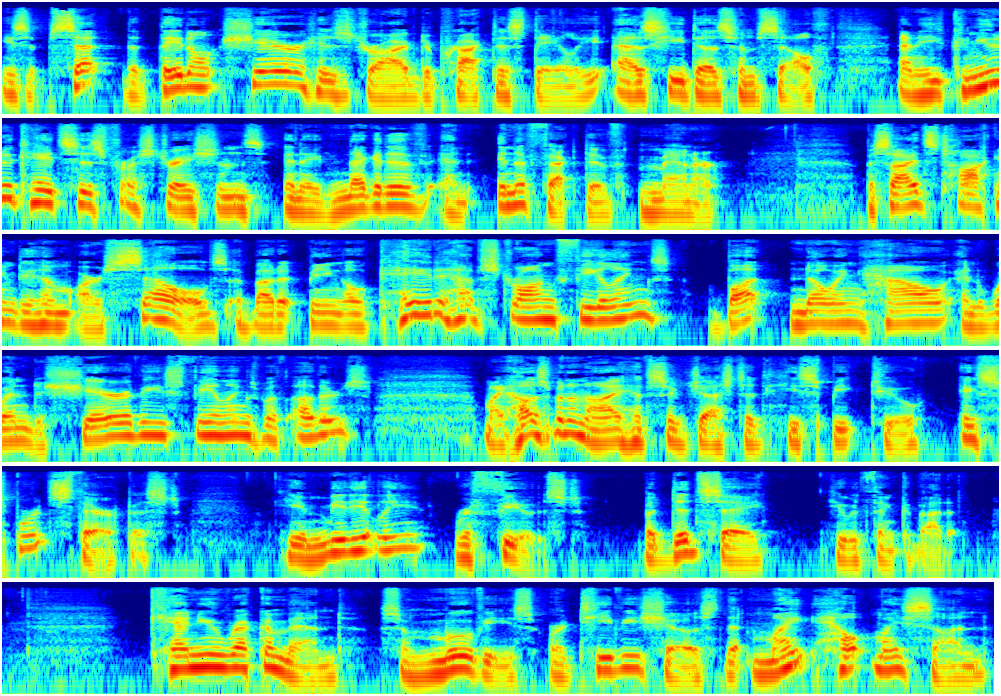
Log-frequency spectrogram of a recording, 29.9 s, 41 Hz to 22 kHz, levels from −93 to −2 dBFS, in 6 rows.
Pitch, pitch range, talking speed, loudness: 145 Hz, 125-180 Hz, 175 wpm, -23 LUFS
